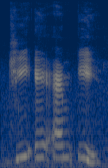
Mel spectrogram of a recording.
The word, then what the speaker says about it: game: GAME, it pronounced GAM, right? GAM, E is silent, so game.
